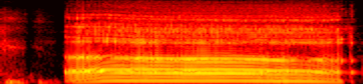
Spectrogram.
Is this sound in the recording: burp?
yes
